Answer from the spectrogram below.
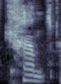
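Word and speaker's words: Kant: And that's Cant, pronounced in the Maltese way, basically a private part slang word.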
